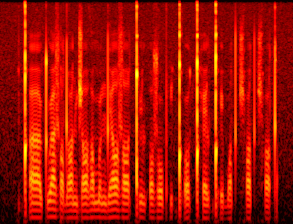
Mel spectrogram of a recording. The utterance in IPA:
ǃʼ aː tʷ aː z ɾ a dˤ iː n d͡ʒ eː ðˤ ə m u n d ɛː zˤ eː ǃ y l ʔ ø zˤ u pʰ i ǃʼ ɔ ǃʰ ɛ l ǃʼ e b a tˤ t͡ʃʰ ø tˤ t͡ʃʰ ø tˤ

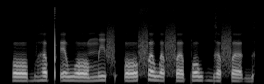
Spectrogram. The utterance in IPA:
o b ɦ ə pʼ ɪ w o m i f ʔ o f ə w ə f ə p o w ɡ ə f ə ɡ

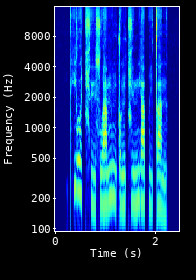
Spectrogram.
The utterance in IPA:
pʰ j o˥˩ ʊ̯ t͡ɕʰ y˨˩ s w ä˧˥ m i˥˩ ŋ t̪ ɤ˧˥ ŋ t͡ɕ y˧˥ m j ä˥ p i˨˩ t̪ a˥˩ n

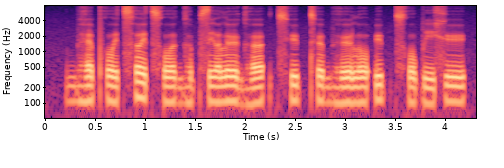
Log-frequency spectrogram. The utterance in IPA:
bʱ ɛ pʰ o ɪ̯ t͡sʰ ə ɪ̯ t͡sʰ o ə̯ ɡʱ œ p s i ə̯ l ø ɡʱ œ | t͡sʰ y p tʰ ø bʱ ø l o ʔ y p t͡sʰ o p i x y

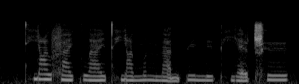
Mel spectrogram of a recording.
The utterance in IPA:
t̪ʰ j ɑ˥ ʊ̯ f a˧˥ ɪ̯ k w a˧˥ ɪ̯ t̪ʰ j ɑ˧ ʊ̯ m ɤ˥˩ ŋ n̪ a̰˨˩ n p y˥˩ n̪ y˧˥ pʰ j ɛ̰˨˩ ʈ͡ʂʰ ɻ̩˥

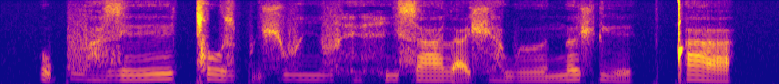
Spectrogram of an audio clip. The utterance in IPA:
o̰ p v a̤ z eː ǀ o z p ḭ ʃ v iː v h e̤ h i s aː l a̰ ʃ a̤ w ɵː ə̯ n̪ ɐ ʃ ɾʲ e | ǃ a

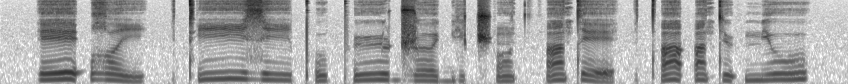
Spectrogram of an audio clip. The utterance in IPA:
eː ʔ ʁʷ i | tʼ iː z iː pʼ u pʼ ʉː ɖ͡ʐ ɵː bʲ ɨ t͡ʃʼ õ t͡sʼ ã t e | tʼ ã ʔ ã t ʉ ʔ mʲ u

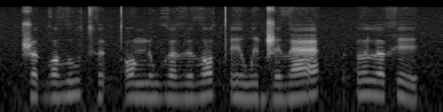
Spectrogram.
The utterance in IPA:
ʈ͡ʂ œ ɡ ɔ ð u tʰ ø ʔ tʼ ɔ ŋ ø w ɣ œ ɣ ø ð ɔ tʼ e w i ɖ͡ʐ e ð æ | ʔ ɵ l œ x e

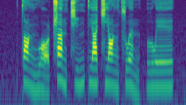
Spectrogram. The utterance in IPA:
t̪ ɑ˥˩ ŋ n̪ w ɔ̰˨˩ ʈ͡ʂ a˥˩ n t͡ɕ i˧˥ ŋ t̪ j ä˥ t͡ɕ j ɑ˥˧ ŋ t͡s w ə˥˩ n | l w e˥ ɪ̯

